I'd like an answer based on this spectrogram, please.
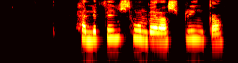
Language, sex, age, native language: Icelandic, female, 13, Polish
